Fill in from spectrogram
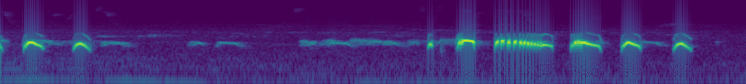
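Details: Spotted dove used as a decoy, singing the ba hậu style, also called bổ ba, to draw in wild birds: two arched coos, faint murmuring notes, then a quick pulsed trill and a run of evenly spaced coos.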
